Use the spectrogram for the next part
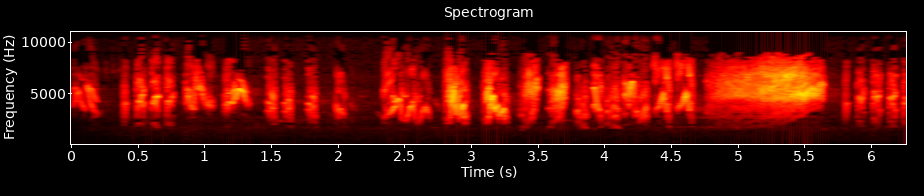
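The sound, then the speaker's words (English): A busy flock of pine siskins chatters continuously while feeding, overlapping high twittering calls with a rising buzzy wheeze near the end, lively, with no voices present. “we can have flocks of over 400 pine siskins all descending on the same tree to chow down.”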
